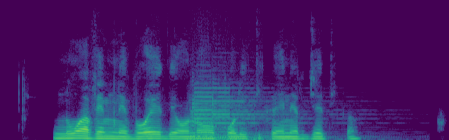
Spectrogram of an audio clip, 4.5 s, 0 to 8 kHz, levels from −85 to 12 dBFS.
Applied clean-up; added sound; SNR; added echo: none; Guitar; 14 dB; none.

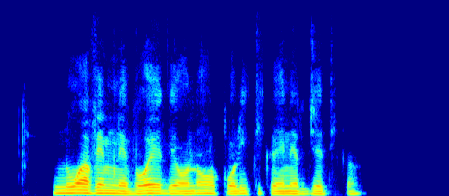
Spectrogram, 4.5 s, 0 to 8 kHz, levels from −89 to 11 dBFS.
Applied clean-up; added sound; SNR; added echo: neural mask model Resemble Enhance denoiser.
